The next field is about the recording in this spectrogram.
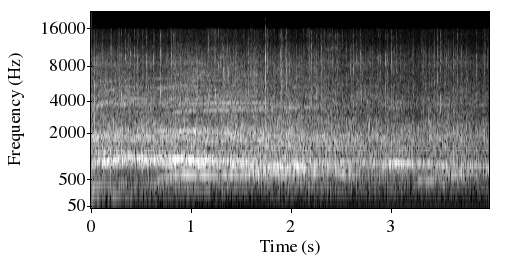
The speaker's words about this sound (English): Come on, put your hands together. Let's do it better. Let's give a better clap offering to living ladies.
